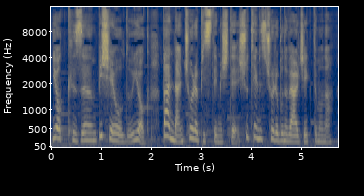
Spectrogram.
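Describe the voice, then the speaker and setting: In an audiobook, a woman voices a mild, kind middle-aged mother. Her mid-range voice is animated and darkish, close to an everyday voice, at a moderate pace over soft background music.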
